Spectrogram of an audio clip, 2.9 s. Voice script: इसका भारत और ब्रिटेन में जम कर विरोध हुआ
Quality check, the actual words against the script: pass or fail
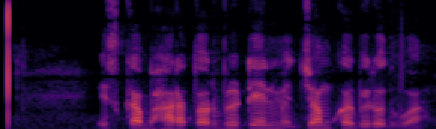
pass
